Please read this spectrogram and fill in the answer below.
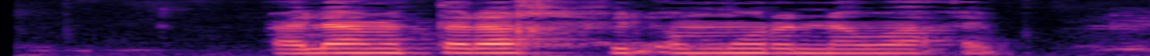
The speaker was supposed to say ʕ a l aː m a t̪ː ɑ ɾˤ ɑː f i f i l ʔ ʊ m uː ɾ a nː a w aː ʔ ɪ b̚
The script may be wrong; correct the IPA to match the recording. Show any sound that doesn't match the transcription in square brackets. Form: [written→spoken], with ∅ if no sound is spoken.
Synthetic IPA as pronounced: ʕ a l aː m a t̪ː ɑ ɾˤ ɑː [f→x] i f i l ʔ ʊ m uː ɾ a nː a w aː ʔ ɪ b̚

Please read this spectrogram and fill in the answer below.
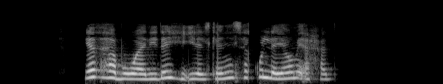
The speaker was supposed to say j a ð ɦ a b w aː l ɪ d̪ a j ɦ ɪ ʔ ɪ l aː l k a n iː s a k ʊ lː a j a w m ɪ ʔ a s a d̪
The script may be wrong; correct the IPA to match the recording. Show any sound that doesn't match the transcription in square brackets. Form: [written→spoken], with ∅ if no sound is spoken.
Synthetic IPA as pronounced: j a ð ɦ a b w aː l ɪ d̪ a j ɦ ɪ ʔ ɪ l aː l k a n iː s a k ʊ lː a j a w m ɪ ʔ a [s→ħ] a d̪

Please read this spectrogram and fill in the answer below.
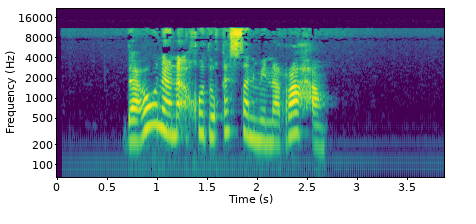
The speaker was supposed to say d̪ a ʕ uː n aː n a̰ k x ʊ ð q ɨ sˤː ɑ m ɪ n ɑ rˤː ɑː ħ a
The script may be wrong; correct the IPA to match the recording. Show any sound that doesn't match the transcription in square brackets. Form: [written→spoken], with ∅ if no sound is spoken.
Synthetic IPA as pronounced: d̪ a ʕ uː n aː n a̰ [k→ʔ] x ʊ ð q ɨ sˤː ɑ m ɪ n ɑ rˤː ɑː ħ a

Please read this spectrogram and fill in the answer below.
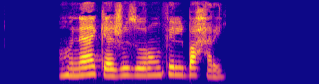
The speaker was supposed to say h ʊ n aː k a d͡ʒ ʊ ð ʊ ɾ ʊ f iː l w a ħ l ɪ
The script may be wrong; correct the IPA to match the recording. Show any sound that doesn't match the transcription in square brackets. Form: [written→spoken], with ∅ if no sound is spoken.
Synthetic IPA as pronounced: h ʊ n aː k a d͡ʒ ʊ [ð→z] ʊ ɾ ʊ f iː l [w→b] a ħ [l→ɾ] ɪ

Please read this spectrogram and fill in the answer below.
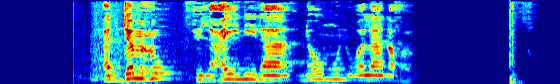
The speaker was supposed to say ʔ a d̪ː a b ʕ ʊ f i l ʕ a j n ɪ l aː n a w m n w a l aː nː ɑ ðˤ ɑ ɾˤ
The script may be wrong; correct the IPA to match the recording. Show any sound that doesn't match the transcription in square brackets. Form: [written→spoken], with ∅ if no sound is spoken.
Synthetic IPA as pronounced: ʔ a d̪ː a [b→m] ʕ ʊ f i l ʕ a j n ɪ l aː n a w m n w a l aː [nː→n] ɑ ðˤ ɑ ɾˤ

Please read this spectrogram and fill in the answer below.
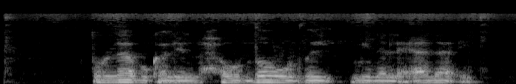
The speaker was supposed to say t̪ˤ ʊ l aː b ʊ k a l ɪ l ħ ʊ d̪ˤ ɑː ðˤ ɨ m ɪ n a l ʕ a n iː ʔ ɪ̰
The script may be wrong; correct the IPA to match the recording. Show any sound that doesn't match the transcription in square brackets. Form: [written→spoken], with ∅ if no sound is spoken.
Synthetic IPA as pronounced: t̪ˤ ʊ [l→lː] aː b ʊ k a l ɪ l ħ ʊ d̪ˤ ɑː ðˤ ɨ m ɪ n a l ʕ a n [iː→aː] ʔ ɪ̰

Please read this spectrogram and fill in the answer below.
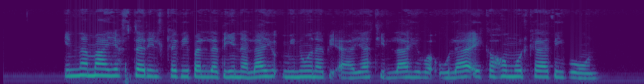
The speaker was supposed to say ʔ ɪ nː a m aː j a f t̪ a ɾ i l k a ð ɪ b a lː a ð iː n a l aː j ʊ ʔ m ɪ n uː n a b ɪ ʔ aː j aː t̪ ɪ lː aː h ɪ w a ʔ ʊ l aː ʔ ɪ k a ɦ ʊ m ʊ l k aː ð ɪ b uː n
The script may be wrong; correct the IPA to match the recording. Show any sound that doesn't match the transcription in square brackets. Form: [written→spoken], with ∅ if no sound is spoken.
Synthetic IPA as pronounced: ʔ ɪ nː a m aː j a f t̪ a ɾ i l k a ð ɪ b a lː a ð iː n a l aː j ʊ ʔ m ɪ n uː n a b ɪ ʔ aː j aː t̪ ɪ lː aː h ɪ w a ʔ ʊ l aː ʔ ɪ k a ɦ ʊ m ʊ l k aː ð ɪ b uː n

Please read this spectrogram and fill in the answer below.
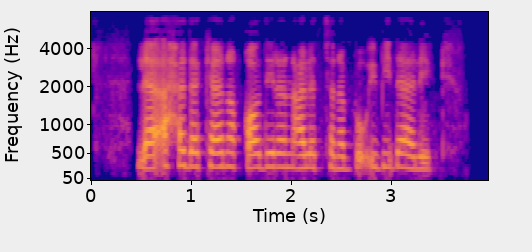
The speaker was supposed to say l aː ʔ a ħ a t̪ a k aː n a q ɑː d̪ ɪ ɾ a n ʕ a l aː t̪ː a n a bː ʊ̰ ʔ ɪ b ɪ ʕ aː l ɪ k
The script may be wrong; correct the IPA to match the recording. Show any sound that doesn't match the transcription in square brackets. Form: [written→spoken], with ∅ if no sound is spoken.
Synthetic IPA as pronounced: l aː ʔ a ħ a [t̪→d̪] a k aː n a q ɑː d̪ ɪ ɾ a n ʕ a l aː t̪ː a n a bː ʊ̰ ʔ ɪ b ɪ [ʕ→ð] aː l ɪ k

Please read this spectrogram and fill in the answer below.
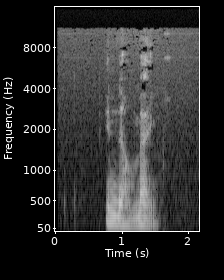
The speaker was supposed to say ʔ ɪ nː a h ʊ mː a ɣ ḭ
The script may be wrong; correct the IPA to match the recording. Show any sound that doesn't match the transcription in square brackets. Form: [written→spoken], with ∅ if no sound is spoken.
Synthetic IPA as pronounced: ʔ ɪ nː a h ʊ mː a [ɣ→ʕ] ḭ

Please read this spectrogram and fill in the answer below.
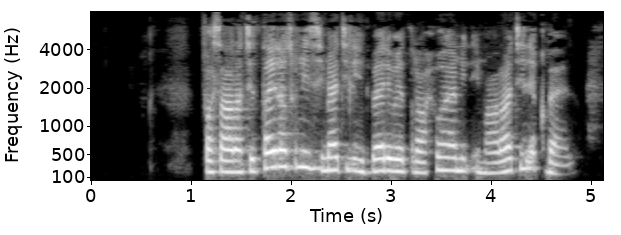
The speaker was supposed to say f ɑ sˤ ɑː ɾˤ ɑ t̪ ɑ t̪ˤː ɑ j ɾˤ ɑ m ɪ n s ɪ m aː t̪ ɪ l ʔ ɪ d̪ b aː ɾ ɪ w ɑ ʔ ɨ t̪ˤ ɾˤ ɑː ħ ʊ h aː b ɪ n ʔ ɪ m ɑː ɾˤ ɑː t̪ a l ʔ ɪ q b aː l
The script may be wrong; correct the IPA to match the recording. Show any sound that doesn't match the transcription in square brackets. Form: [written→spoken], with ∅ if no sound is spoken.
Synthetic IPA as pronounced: f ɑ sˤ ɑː ɾˤ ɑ t̪ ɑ t̪ˤː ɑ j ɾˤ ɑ m ɪ n s ɪ m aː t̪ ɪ l ʔ ɪ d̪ b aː ɾ ɪ w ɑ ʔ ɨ t̪ˤ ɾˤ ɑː ħ ʊ h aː [b→m] ɪ n ʔ ɪ m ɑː ɾˤ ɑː t̪ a l ʔ ɪ q b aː l

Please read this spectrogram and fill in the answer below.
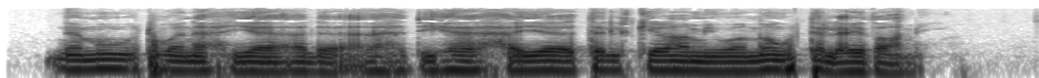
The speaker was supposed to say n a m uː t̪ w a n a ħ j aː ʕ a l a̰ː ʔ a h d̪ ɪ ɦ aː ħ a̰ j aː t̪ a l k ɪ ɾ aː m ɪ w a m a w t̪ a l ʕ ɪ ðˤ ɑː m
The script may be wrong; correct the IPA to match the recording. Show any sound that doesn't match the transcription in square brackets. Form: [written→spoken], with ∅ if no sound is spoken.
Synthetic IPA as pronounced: n a m uː t̪ w a n a ħ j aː ʕ a l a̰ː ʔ a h d̪ ɪ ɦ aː ħ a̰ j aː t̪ a l k ɪ ɾ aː m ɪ w a m a w t̪ a l ʕ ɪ ðˤ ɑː m

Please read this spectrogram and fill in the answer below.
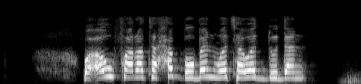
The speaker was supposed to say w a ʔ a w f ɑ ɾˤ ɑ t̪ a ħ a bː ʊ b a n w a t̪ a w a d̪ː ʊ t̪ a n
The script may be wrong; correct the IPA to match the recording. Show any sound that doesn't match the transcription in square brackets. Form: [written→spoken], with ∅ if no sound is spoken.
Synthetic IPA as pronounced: w a ʔ a w f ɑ ɾˤ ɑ t̪ a ħ a bː ʊ b a n w a t̪ a w a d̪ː ʊ [t̪→d̪] a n

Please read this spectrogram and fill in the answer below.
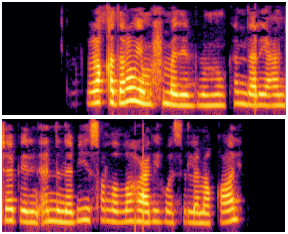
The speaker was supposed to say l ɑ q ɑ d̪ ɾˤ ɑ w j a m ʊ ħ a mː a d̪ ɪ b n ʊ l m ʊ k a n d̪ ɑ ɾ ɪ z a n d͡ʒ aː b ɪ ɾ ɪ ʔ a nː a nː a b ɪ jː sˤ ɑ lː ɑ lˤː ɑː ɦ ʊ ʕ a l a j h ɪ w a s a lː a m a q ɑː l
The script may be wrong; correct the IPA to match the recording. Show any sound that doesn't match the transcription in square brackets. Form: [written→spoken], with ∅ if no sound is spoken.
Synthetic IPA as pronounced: l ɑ q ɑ d̪ ɾˤ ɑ w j a m ʊ ħ a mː a d̪ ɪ b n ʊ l m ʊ k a n d̪ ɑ ɾ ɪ [z→ʕ] a n d͡ʒ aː b ɪ ɾ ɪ ʔ a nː a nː a b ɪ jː sˤ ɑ lː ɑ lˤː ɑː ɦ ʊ ʕ a l a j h ɪ w a s a lː a m a q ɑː l

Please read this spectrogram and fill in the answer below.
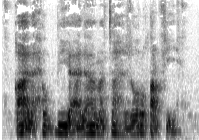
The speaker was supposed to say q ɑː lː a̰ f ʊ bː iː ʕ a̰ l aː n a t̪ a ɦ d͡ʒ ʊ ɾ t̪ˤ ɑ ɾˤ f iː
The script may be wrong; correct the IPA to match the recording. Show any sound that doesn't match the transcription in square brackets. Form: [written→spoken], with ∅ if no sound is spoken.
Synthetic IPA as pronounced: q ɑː [lː→l] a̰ [f→ħ] ʊ bː iː ʕ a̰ l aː [n→m] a t̪ a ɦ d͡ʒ ʊ ɾ t̪ˤ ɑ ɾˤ f iː

